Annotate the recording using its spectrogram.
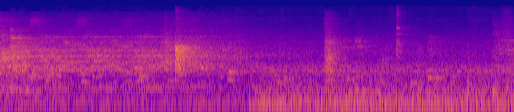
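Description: Gym ambience: background voices and music over steady room noise, with a sharp metallic clank about a third of the way in and two lighter clinks later, one ringing briefly.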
